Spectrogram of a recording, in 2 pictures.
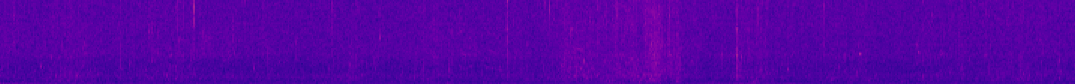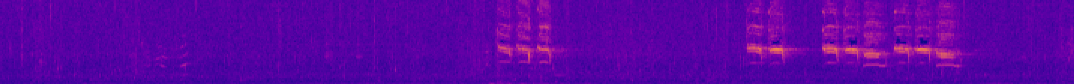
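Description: A bird calling in quick, high chirps: one short run about three quarters through, then a longer run of repeated chirps near the end, over a faint steady outdoor hiss.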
